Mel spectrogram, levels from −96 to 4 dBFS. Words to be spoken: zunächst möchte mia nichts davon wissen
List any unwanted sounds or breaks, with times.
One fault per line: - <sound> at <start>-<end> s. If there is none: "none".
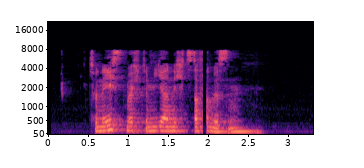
- dropout at 1.9-2.0 s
